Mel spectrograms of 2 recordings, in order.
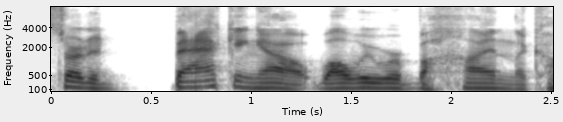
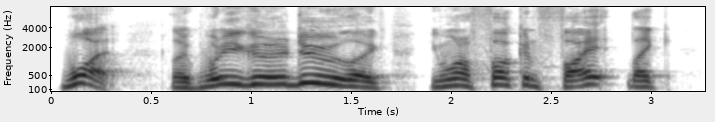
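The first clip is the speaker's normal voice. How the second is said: mock aggressive driver; 5 semitones higher than usual. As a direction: bark it out like a hostile driver. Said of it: "starts being like".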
